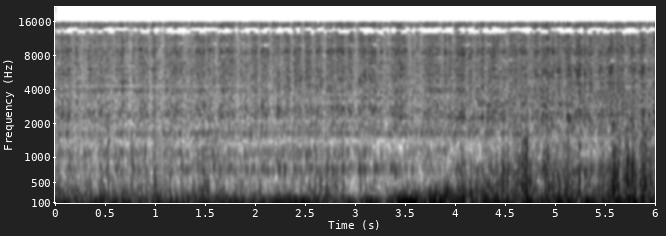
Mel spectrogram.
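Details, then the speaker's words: LS-swapped daily driver with 200,000 miles, driving after a repair: a noise from the firewall area, heard only while driving, is gone; deep, even V8 rumble with no knocks or rattles; slight lifter chatter remains. "I usually could really never hear it at idle but I could only hear it when I was driving just kind of like in the firewall [Music] area yeah it's definitely fixed it sounds way way"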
